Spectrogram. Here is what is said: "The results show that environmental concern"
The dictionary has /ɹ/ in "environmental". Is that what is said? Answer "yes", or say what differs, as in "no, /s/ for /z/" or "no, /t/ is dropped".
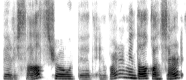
yes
